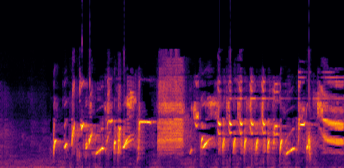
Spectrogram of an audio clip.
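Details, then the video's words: Wild European goldfinch delivering a continuous bright song of rapid high twitters, short rising whistles and a brief buzzy burst, lasting about three seconds. "تغريد طائر الحسون The song of the goldfinch Le chant du chardonneret El canto del jilgero"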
